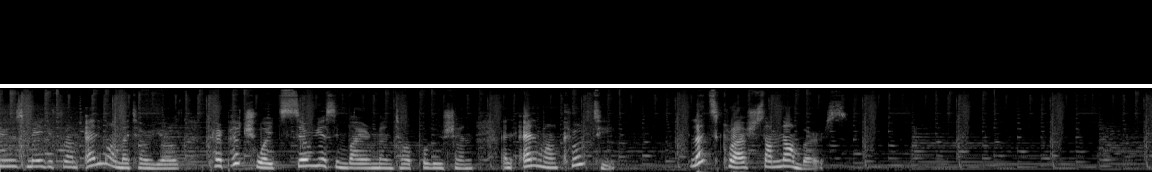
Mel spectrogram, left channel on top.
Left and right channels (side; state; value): left; silent; digital silence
